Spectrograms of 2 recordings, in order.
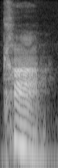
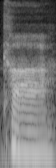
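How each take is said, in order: First: The pitch stays high throughout. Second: The pitch stays low throughout. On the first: Trade. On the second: Galangal, a plant in the ginger family.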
